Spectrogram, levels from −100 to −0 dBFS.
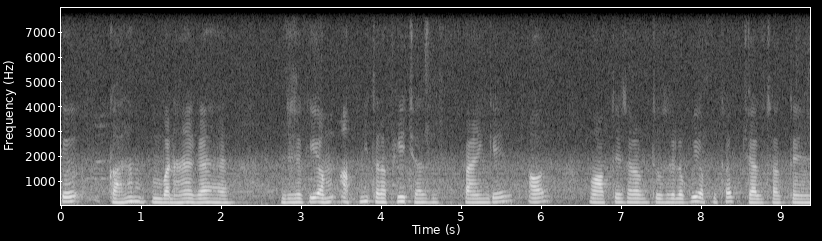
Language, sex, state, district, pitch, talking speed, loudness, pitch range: Hindi, male, Chhattisgarh, Sukma, 155 Hz, 155 wpm, -19 LUFS, 150-170 Hz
